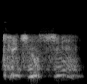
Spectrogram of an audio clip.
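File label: Japanese enemy detected mood low; War Thunder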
